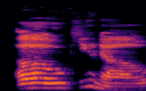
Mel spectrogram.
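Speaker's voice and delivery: calm, serene, high voice. Retelling an episode's ending, quoting Usagi: imitating Usagi's serene voice. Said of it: "a very serene voice".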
